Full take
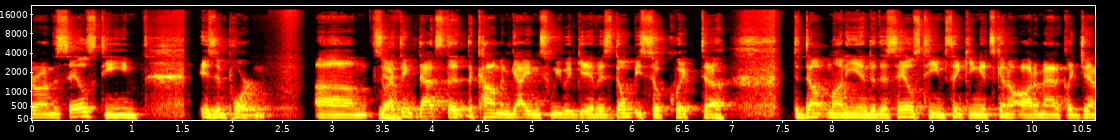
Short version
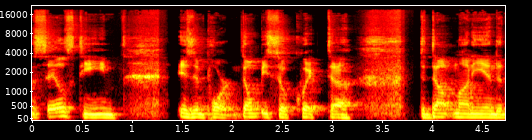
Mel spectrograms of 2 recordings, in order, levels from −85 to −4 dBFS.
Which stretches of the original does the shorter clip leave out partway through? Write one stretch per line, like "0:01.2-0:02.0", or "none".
0:02.3-0:05.8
